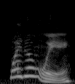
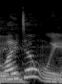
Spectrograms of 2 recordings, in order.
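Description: First: The voice rises at the end like a question. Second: The voice falls at the end like a statement. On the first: The speaker calls it right. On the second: The speaker calls it wrong.

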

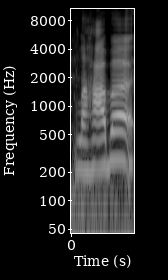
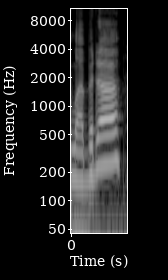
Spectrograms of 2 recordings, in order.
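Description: First: The name is said as la-HA-ba. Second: The name is said as le-BE-da. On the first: This is the accepted pronunciation of the name. "I know that that's the right way to say it" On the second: This is how the name came out when reading it. "I call her Lebeda because, like, when I read it"

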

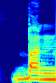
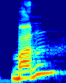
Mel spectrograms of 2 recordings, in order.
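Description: First: The word is said with a level pitch. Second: The pitch rises through the word. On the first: "bun me without intonation" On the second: "With the intonation, it's bun, so it goes up"

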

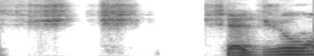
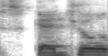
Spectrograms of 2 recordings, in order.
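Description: First: The word starts with a 'sh' sound. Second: The word starts without a 'sh' sound. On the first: This is how another group says it. "they say sh schedule" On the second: This is how the speaker's own group says it. "instead of saying schedule"

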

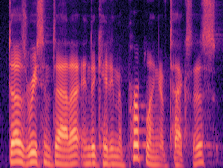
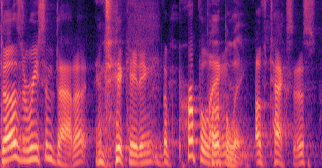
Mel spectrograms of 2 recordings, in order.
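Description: First: The phrase is read at a quicker pace. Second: The phrase is read slowly and carefully enunciated. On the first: The speaker calls it wrong. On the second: The speaker calls it right.

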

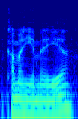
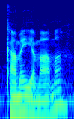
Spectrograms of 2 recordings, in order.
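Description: First: The word ends with the syllables 'hameha'. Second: The word ends with the syllables 'hamama'.

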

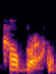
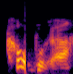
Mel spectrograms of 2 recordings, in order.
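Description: First: The second syllable has a reduced schwa vowel. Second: The second syllable has a full vowel. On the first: This is the English pronunciation. "the second syllable in English is reduced. It's just a schwa" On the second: This is the Dutch pronunciation. "the second syllable has secondary stress"

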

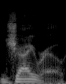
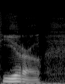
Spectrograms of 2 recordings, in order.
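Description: First: It starts with an English consonant sound. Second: It starts with a Greek-like consonant sound. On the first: The speaker has little Greek influence nearby. "you're probably going to pronounce it gyro" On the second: The speaker lives near a strong Greek influence. "something like gyro"

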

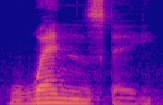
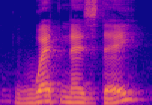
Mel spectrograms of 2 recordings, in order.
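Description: First: The middle D and E are silent. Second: The middle D and E are pronounced. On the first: The speaker calls it right. "The D and following E are silent" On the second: The speaker calls it wrong. "Not Wednesday"

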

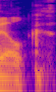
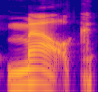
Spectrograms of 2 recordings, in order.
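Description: First: The vowel sounds short and close, like 'ih'. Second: The vowel sounds open, like 'ah'. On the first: The speaker calls it right. "It's called milk" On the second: The speaker calls it wrong. "people that say malk instead of milk"

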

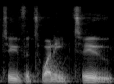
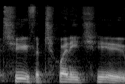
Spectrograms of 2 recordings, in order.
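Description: First: It is said in a normal voice. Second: It is said in an imitated commentator's voice. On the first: The speaker calls it wrong. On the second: The speaker calls it right.

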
